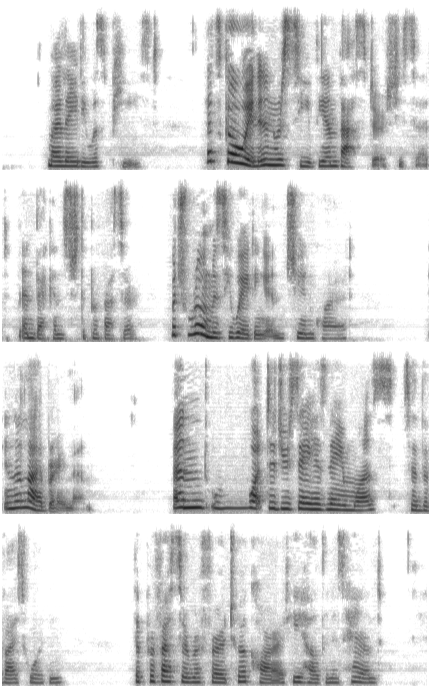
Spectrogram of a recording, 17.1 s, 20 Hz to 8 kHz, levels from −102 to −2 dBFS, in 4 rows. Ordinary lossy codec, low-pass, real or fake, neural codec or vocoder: Opus, 64 kbps; 7.2 kHz; real; none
